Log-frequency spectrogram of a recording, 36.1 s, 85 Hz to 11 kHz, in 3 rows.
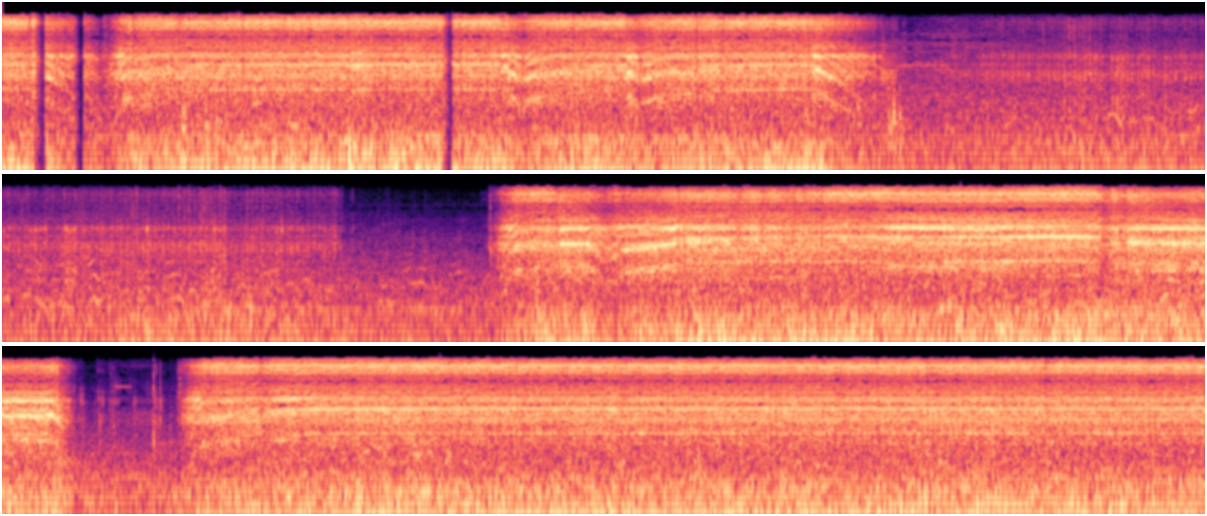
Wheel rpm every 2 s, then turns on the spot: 150, 230, 200, 210, 20, 20, 20, 20, 120, 210, 220, 220, 80, 220, 230, 230, 230, 230.
10-16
